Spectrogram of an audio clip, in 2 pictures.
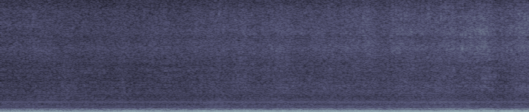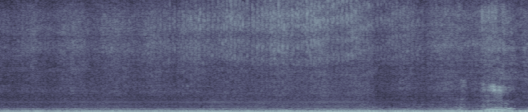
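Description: Drag racing cars at the ANDRA Summit Sportsman Series in Portland, a deep, continuous engine rumble idling at the track that grows slightly louder toward the end, with a faint commentator voice underneath.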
